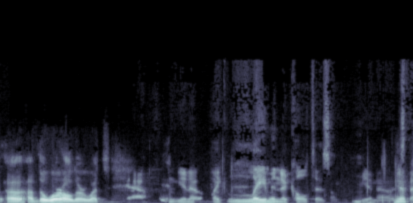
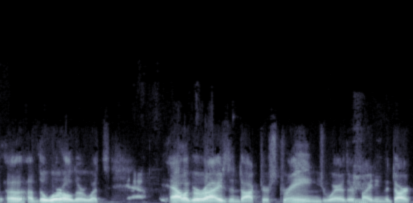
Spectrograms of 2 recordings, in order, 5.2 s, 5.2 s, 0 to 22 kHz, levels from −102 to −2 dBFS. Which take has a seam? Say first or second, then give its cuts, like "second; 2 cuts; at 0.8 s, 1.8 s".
first; 1 cut; at 2.1 s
